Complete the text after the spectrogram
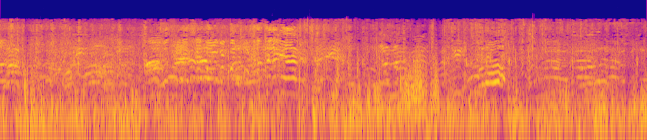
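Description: Several men shout excitedly outdoors.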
